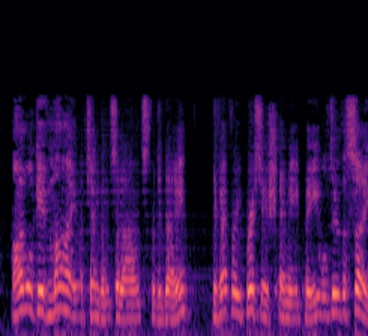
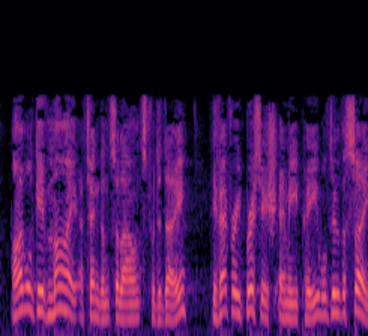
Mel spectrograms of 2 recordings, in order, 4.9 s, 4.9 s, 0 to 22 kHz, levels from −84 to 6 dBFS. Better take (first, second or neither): second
